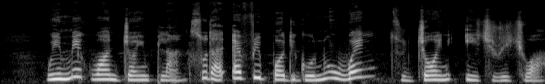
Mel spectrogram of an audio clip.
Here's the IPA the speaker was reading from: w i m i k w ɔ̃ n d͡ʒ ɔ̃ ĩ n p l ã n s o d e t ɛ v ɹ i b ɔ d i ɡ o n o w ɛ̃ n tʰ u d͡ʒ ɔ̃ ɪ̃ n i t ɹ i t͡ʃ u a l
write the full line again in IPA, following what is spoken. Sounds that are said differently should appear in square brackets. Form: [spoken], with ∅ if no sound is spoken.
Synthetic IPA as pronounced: w i m [e] k w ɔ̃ n d͡ʒ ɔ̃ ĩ n p l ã n s o d [a] t ɛ v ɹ i b ɔ d i ɡ o n o w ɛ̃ n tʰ u d͡ʒ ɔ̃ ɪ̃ n i [t͡ʃ] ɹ i t͡ʃ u a l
